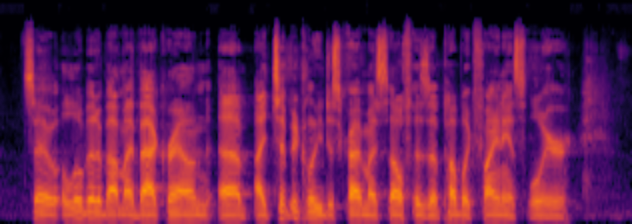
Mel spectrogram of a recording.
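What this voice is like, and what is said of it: Slightly hoarse, strained voice. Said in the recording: “What happened to my voice is I had a little bit of a sore throat ... my voice was actually significantly worse yesterday”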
